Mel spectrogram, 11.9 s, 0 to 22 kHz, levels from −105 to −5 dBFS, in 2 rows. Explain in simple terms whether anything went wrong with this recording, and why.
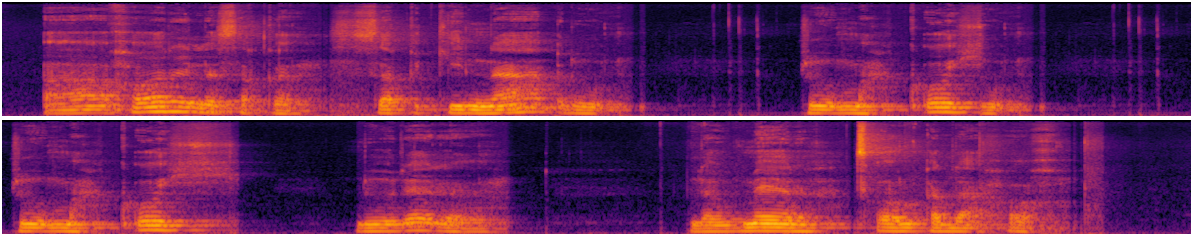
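A stream segment repeated at 4.89 to 6.89 s: the speech jumps back and plays the same two seconds again, with a small blip at the jump. The player fetched or queued that piece of the stream twice, adding two seconds of repeated audio.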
